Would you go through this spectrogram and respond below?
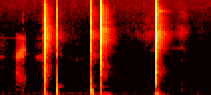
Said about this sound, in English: Let's clap because I was like confused.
